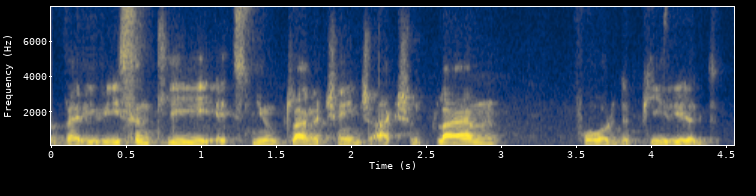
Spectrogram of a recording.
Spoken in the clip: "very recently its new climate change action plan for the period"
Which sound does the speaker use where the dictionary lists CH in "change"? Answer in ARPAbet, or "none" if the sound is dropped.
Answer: CH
